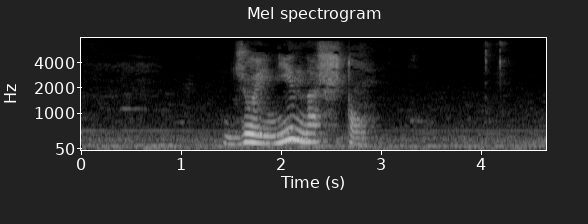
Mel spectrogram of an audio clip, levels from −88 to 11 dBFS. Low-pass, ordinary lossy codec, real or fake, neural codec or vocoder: 7.2 kHz; MP3, 32 kbps; real; none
